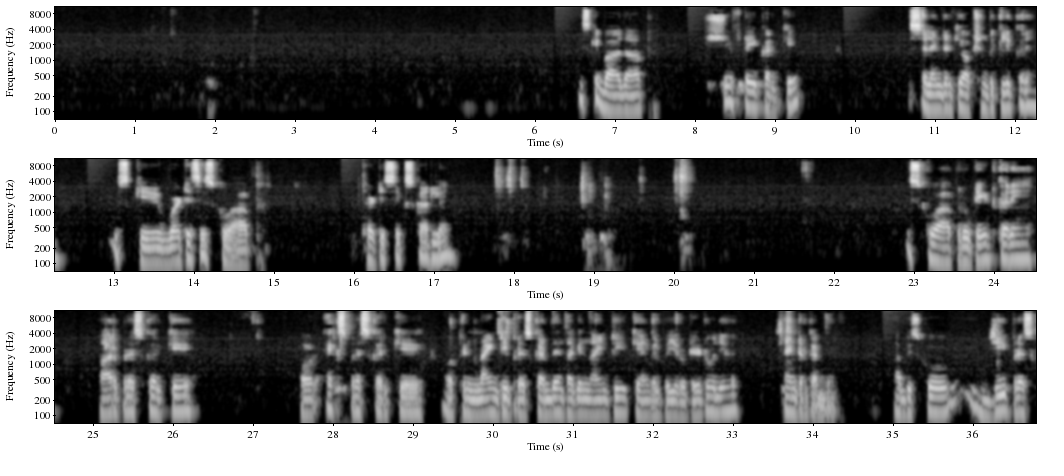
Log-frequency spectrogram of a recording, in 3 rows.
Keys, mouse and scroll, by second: 2.8-6.1 middle drag, 6.3-7.9 middle drag, 8.7 a, 11.1 click, 13.9 click, 16.1-16.7 typing, 17.8 typing, 18.8 typing, 20.1 Return, 22.5 typing, 25.2-25.9 typing, 28.0 typing, 29.6-30.1 typing, 33.5 typing, 36.5 typing.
